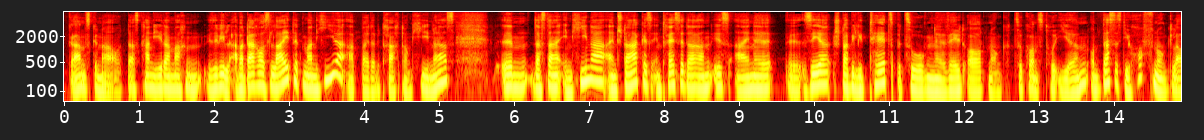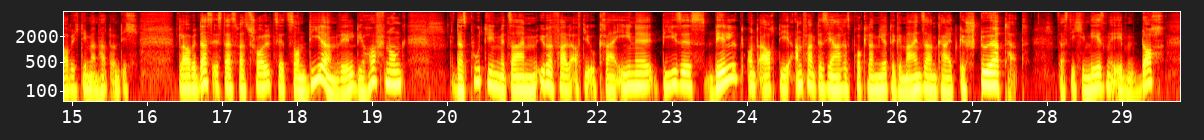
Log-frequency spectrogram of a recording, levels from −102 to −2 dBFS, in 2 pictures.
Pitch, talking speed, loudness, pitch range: 115 Hz, 165 wpm, -22 LUFS, 110-135 Hz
